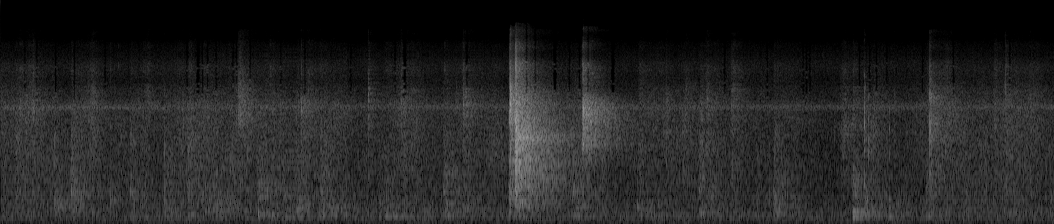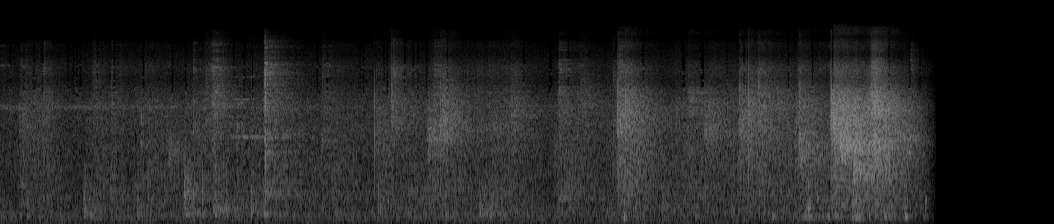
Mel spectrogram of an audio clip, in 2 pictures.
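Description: Footsteps going down a stairwell and along a hard-floored corridor, with scattered knocks and thuds. The loudest thud comes about six seconds in, and another cluster of knocks near the end.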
